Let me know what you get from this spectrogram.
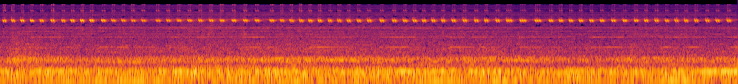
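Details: Nighttime forest cricket keeps up a long, even series of short high chirps, about five per second, with a steady low rumbling backdrop throughout.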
